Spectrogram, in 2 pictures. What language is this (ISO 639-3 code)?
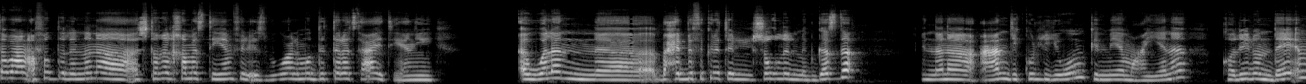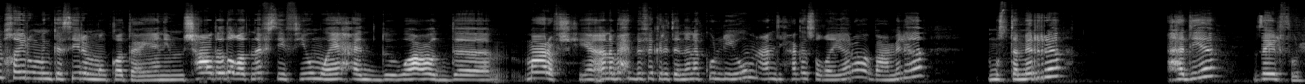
arz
